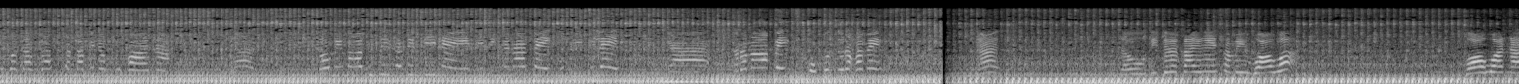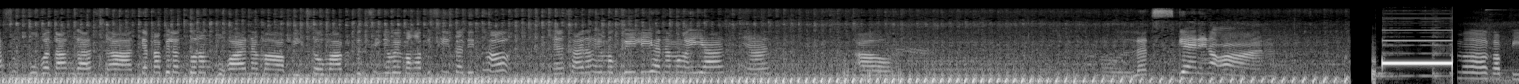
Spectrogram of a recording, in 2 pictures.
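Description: Motor of a small outrigger boat running steadily under way, with voices talking over it. Near the end the engine sound cuts off abruptly and a short, loud steady beep follows.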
